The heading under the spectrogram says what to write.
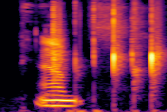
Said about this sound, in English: Add some applause because two people clapping is probably not good enough. I'll add a third clap.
